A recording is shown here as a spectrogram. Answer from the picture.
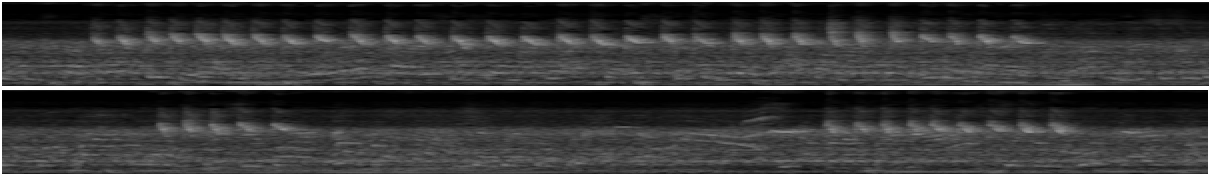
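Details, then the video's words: Pied triller (kapas tembak) singing persistently, used as a tutor for songbirds; a long rapid trill of sharp repeated notes, then two shorter trill bursts, over a faint background murmur. "kapas tembak gacor"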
